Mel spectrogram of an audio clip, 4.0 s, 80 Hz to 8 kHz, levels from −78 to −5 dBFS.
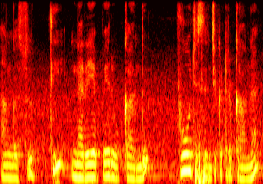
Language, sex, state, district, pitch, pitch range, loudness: Tamil, female, Tamil Nadu, Namakkal, 155 Hz, 145-190 Hz, -18 LUFS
